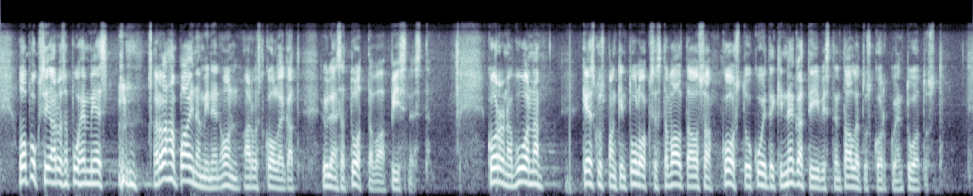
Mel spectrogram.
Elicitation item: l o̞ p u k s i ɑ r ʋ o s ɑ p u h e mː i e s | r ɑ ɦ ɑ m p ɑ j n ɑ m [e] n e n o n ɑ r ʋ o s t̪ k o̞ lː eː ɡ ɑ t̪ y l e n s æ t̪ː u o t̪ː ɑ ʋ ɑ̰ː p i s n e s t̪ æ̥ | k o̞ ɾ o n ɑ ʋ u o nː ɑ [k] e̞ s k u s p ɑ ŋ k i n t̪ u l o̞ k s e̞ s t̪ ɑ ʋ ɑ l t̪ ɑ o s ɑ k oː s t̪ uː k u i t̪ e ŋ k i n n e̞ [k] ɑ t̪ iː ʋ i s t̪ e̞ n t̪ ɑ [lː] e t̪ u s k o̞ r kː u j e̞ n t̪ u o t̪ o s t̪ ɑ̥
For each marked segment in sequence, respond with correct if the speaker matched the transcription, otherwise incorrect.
incorrect: i, correct, incorrect: ɡ, correct

